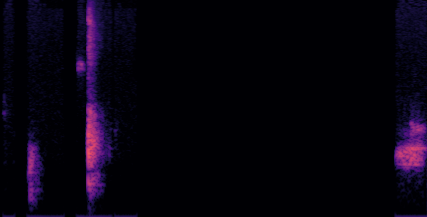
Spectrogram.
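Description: Near silence: quiet room tone broken by two brief, faint clicks in the first second and a short soft sound at the very end.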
